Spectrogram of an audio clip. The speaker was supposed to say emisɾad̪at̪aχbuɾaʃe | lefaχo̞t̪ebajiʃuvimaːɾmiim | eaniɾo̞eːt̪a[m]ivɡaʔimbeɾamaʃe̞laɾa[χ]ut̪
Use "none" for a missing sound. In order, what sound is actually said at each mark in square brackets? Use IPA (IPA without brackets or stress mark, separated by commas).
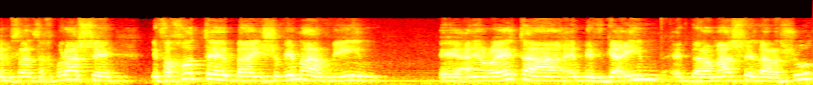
m, ʃ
